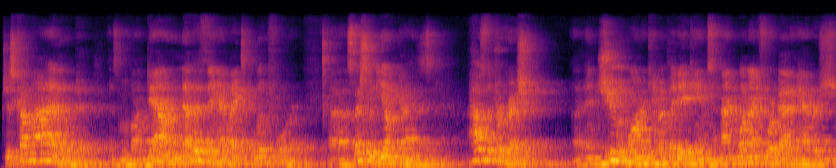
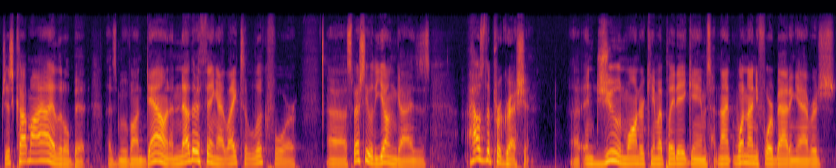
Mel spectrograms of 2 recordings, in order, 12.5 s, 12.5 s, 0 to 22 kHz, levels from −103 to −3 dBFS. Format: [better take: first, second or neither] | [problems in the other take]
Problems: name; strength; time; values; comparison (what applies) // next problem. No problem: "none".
second | off-mic speech; far // room echo; strong; dies away in 1.6 s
